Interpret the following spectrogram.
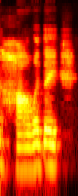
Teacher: Então, eu já falei ali que ele é longo, que ele é mais agudo. Então, ali quando eu digo holiday, ele vai cair na primeira, então, a ênfase vai estar ali no holiday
